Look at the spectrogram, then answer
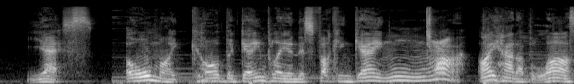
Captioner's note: mwah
